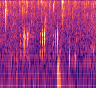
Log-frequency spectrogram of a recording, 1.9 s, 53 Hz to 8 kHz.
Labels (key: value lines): label: biophony, damselfish
recorder: SoundTrap 500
